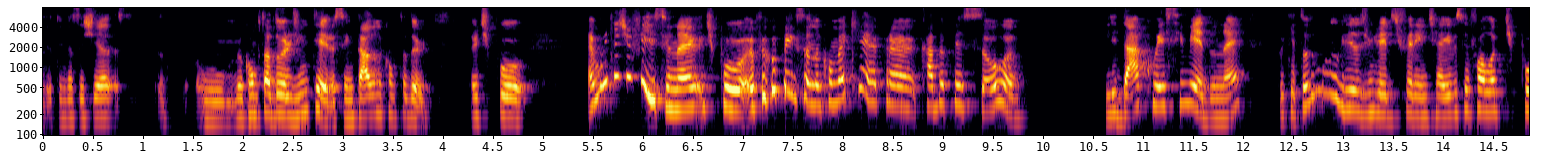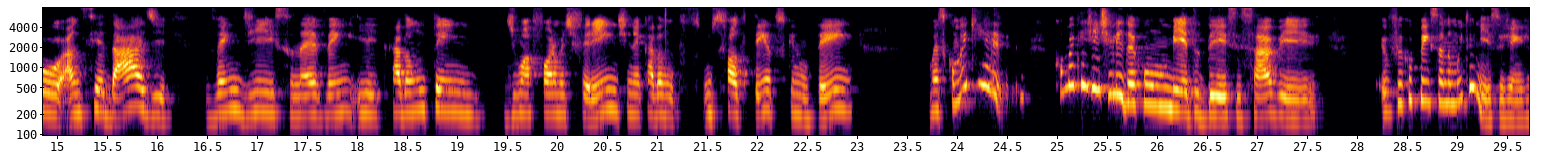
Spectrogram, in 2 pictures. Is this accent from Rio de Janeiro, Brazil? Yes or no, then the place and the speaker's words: no; São Paulo, Brazil; Eu sou de São Paulo.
